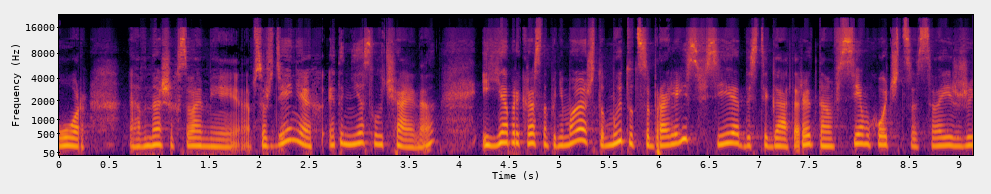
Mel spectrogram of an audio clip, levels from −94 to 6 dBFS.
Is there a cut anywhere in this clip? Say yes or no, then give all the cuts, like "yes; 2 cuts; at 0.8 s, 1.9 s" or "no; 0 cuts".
no; 0 cuts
